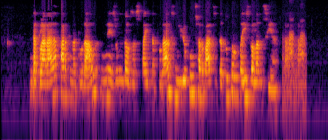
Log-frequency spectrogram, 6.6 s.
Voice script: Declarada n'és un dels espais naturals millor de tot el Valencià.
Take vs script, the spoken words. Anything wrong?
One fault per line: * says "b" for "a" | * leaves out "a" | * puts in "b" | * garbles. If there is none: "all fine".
* puts in "parc natural"
* puts in "conservats"
* puts in "País"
